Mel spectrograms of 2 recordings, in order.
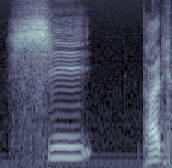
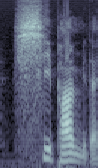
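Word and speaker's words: C바: 얘는요, 이거는 여러분 특별히 발음 조심하셔야 됩니다. 시발이 아니고 시바입니다. 시바.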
